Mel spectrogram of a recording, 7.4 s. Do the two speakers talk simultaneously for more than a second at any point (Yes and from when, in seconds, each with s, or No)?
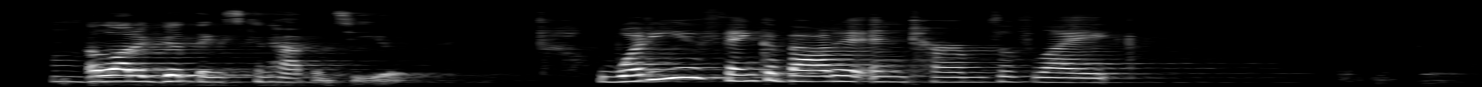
No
